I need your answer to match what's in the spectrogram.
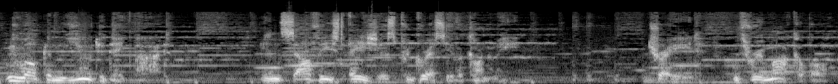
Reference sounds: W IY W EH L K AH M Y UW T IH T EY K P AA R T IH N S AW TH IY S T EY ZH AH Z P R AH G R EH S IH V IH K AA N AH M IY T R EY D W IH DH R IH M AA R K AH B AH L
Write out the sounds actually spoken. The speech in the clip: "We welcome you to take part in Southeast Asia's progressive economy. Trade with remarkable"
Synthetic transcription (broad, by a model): W IY W EH L K AH M Y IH T IH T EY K P AA R T IH N S AW TH IY S T EY ZH AH Z P R AH G R EH S IH V IH K AA N AH M IY T R EY D W IH DH R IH M AA R K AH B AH L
